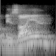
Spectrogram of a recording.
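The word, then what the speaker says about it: design: اسمها اجنور. ايه ده يا مستر؟ ما انت الجي فوق سايلنت وراها ان، ليه هنا قريناها؟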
